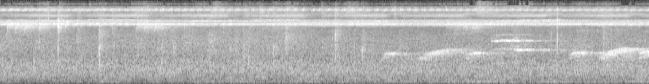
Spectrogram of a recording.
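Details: Fledgling Crimson Sunbird in Singapore calling sweetly to its parents before its mother feeds it; soft slurred chirps arrive late in the clip, repeated several times, under a loud continuous insect whine.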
